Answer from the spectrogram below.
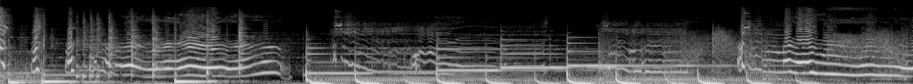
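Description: dog yipping and whimpering

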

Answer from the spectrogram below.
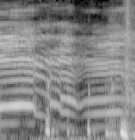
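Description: baby crying sound effect

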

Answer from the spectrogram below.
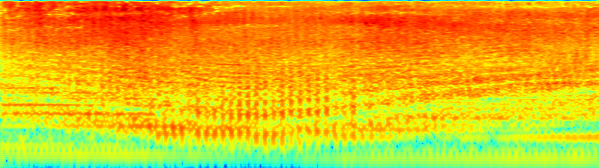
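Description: helicopter flying

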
